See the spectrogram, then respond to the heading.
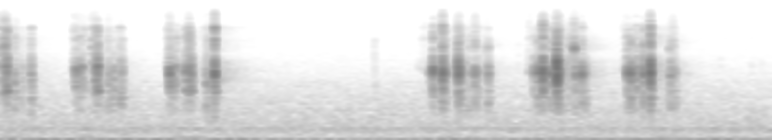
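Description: A Frog mechanical keyboard with cream CRP plastic keycaps, Cherry Black switches and an aluminum plate is typed on with slow fingertip presses, first with one hand and then with both. About thirteen short, bright, clicky key strikes come in small bursts separated by pauses. Each strike dies away almost instantly, with almost no low end.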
